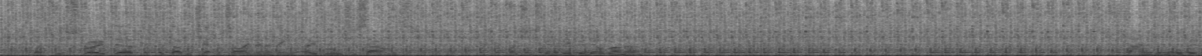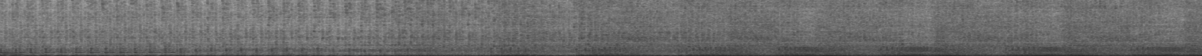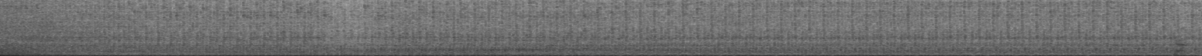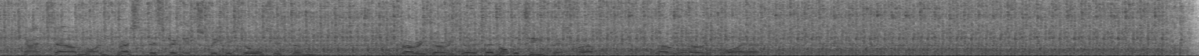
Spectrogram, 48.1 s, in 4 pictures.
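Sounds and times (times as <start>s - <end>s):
car engine idling: 0.0s - 48.0s
engine revving: 11.0s - 48.0s.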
